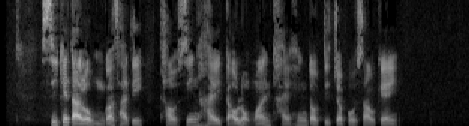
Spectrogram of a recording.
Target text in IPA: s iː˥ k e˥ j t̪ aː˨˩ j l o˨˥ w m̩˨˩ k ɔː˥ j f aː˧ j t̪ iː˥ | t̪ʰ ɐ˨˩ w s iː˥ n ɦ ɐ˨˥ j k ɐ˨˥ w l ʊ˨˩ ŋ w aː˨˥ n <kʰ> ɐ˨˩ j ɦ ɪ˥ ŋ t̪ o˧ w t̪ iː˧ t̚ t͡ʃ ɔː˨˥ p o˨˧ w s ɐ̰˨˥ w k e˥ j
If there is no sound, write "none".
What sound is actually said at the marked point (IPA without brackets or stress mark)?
kʰ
